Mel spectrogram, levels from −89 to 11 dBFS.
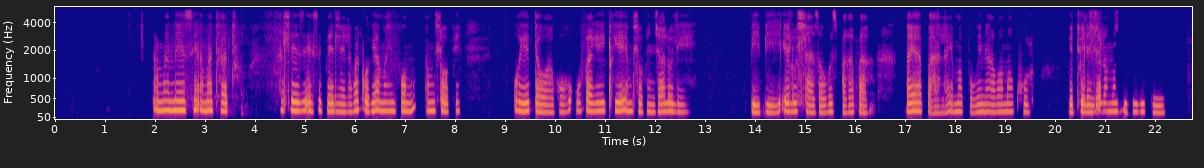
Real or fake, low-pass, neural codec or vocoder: real; 5.4 kHz; none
